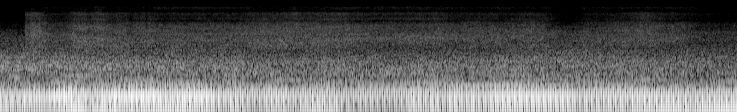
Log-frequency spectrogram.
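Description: Gas engine of a pressure-washing rig running steadily, with a constant hiss over its hum from the spray while the house is being washed.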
